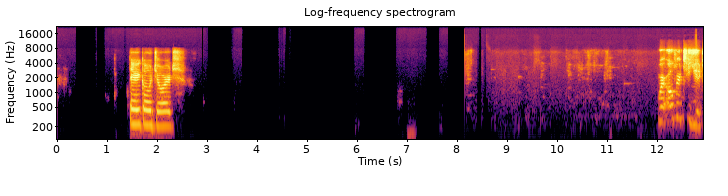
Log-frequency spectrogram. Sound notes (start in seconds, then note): 8.6 silence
